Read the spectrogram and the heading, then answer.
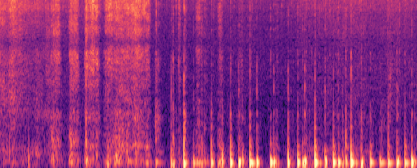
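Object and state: Woven straw hat scratched.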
